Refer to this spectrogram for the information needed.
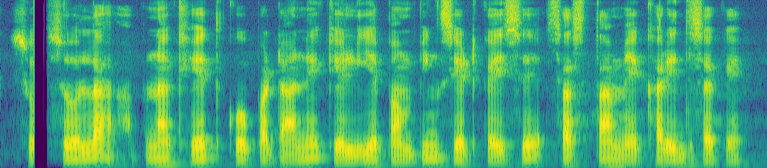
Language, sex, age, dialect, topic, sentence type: Magahi, male, 41-45, Western, agriculture, question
